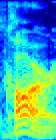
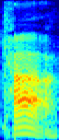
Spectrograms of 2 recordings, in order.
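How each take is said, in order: First: The final r sound is pronounced. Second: The final r sound is dropped. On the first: "my last name is Carr" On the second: "if you were a Bostonian ... it would be Ka"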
